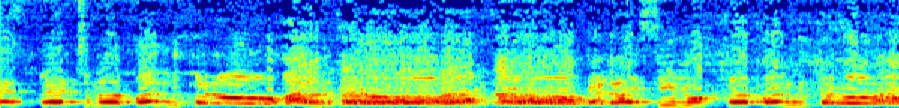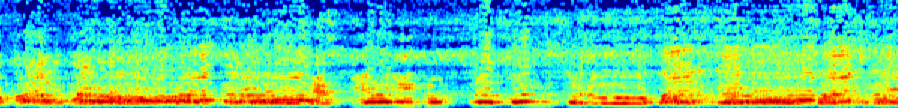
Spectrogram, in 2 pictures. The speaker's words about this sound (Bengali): আজ রাজ্যসভার বিরোধী এমপিরা কেন্দ্রীয় সরকারের কাজকর্মের প্রতিবাদে দিল্লির বিজয় চক পর্যন্ত মিছিল করেন। এ সময় তারা বিভিন্ন স্লোগান দেন।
